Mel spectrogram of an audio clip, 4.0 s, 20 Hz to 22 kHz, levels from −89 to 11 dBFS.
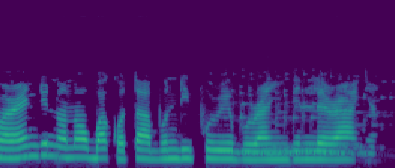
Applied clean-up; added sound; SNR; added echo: classical method spectral subtraction.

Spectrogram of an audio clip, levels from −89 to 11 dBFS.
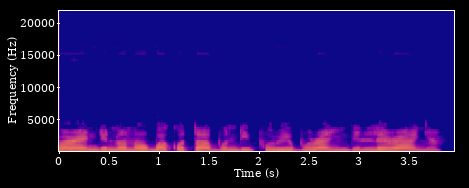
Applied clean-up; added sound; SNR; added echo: none; none; none; none.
